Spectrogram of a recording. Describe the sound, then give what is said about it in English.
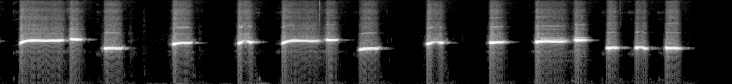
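A person whistles a quick, lively tune of about a dozen short, clear notes hopping between two or three pitches, fairly loud, with no talking. “I need a whistle. You got to give me a whistle before.”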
